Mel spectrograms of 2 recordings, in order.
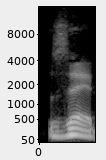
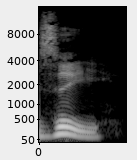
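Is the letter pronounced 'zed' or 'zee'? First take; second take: zed; zee. First: The letter is said the British way, 'zed'. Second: The letter is said the American way, 'zee'.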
